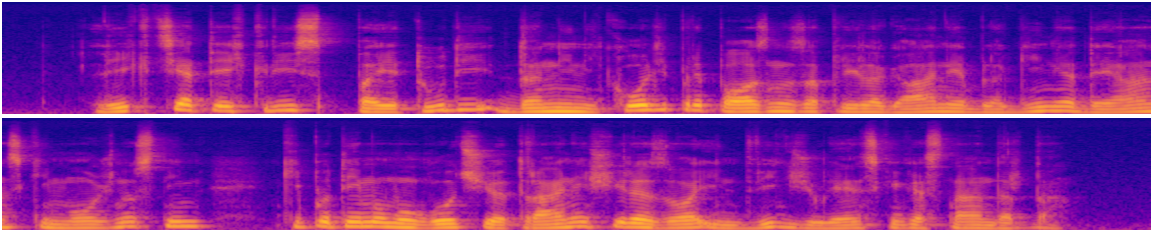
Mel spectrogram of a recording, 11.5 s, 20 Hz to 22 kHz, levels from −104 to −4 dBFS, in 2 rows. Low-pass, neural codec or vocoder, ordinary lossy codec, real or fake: 19.8 kHz; none; Opus, 64 kbps; real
